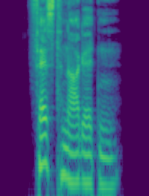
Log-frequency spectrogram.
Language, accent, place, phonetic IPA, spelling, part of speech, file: German, Germany, Berlin, [ˈfɛstˌnaːɡl̩tn̩], festnagelten, verb, De-festnagelten.ogg
- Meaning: inflection of festnageln: 1. first/third-person plural dependent preterite 2. first/third-person plural dependent subjunctive II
